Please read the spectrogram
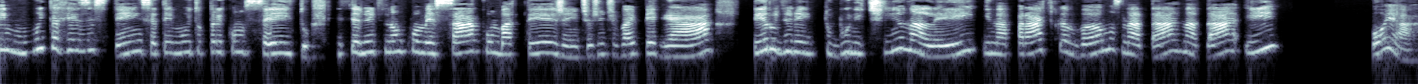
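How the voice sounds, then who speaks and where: Her pitch is high and varies in an ordinary way. The woman talks at a very slow pace. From interior of São Paulo state, Brazil. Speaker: psychoanalyst and patient group founder. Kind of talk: live stream discussion. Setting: live video stream. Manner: animated.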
